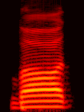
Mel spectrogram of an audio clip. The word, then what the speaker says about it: ضاد: হ্যাঁ, 7 নম্বর মাখরাজ, জিহ্বার গোড়ার কিনারা উপরের মাড়ির দাঁতের গোড়ার সঙ্গে লাগিয়ে বদ দাদিদু। সবাই উচ্চারণ করেন হরফ বলা। ضاد ضاديدو আব ইদ উদ ضاديدو আব ইদ উদ।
